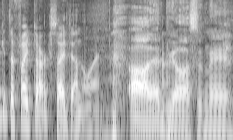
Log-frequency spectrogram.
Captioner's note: laughs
